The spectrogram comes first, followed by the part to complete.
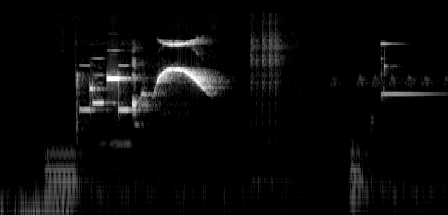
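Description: A mobile phone's alert tone: a quick run of short electronic notes, then a high tone that swoops up and back down about two seconds in.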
